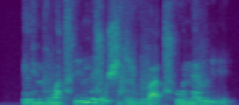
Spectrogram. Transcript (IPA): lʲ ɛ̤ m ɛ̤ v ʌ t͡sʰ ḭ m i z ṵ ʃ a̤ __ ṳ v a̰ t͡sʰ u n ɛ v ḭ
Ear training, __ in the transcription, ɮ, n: ɮ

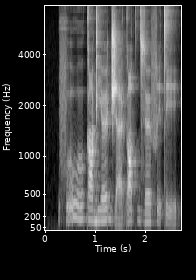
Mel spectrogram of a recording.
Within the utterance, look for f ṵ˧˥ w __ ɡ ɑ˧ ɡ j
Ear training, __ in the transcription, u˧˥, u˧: u˧˥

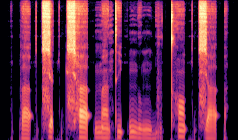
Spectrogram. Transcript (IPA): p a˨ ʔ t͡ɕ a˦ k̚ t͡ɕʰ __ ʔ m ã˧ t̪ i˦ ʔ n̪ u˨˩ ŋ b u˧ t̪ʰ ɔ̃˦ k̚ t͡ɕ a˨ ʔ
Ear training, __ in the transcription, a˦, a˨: a˦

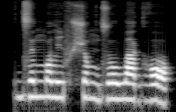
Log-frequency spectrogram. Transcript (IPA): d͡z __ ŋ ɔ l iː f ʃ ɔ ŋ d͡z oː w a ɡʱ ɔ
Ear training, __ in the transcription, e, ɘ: ɘ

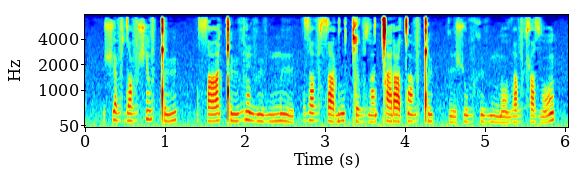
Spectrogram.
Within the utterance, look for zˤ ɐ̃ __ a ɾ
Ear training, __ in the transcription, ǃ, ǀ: ǀ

